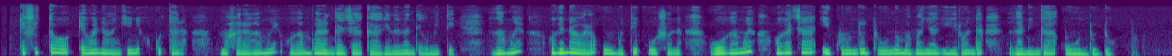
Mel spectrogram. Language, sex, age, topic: Oshiwambo, female, 25-35, agriculture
